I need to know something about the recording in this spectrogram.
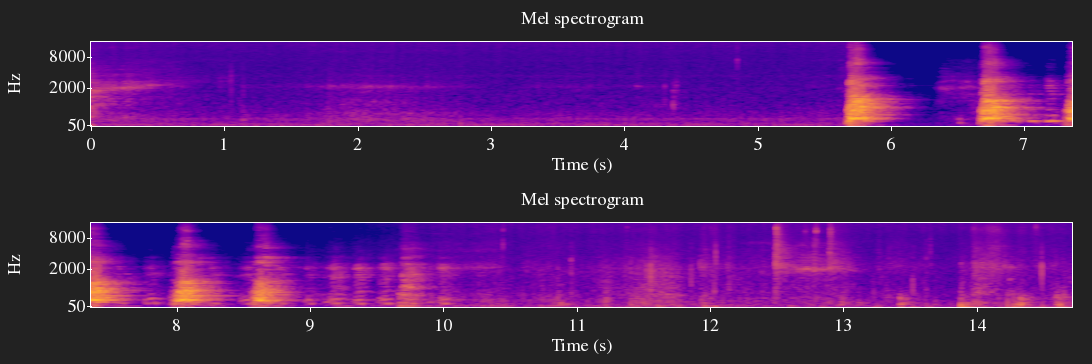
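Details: Siberian Huskies, pet dogs indoors, barking at a TV shot of Ewan McGregor: a quiet start, then a run of six loud, sharp barks about every half second, trailing into softer, irregular barks and whines.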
